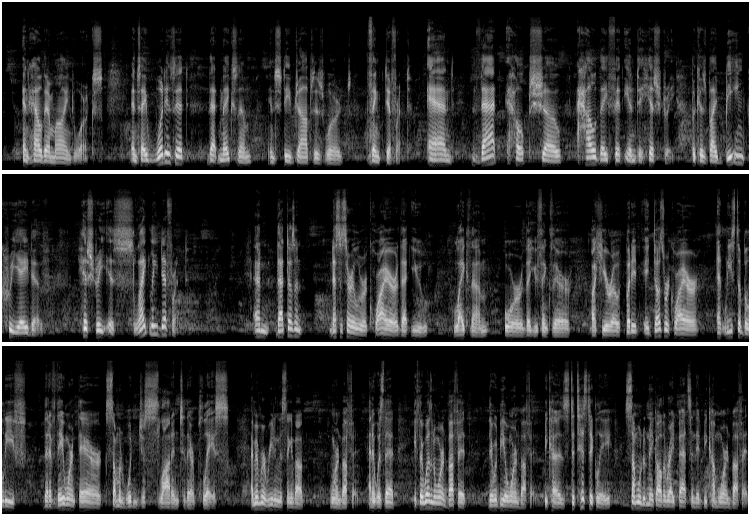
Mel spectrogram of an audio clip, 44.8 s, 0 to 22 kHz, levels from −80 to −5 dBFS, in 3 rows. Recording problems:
thin; somewhat; fading below 300 Hz
background chatter; faint; throughout; 4 voices, 25 dB below the speech

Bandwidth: 15 kHz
